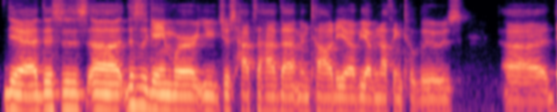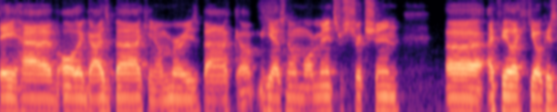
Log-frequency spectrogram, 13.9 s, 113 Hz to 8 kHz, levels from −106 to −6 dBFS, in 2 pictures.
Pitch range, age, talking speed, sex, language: 95-115 Hz, 20-39, 195 wpm, male, English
